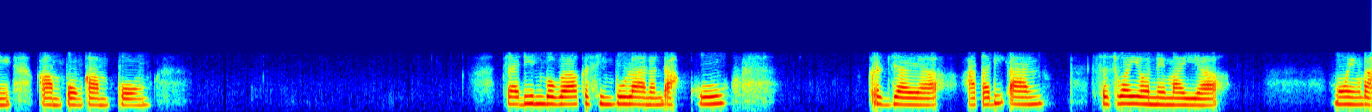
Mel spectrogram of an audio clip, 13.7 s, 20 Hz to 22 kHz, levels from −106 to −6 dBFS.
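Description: G.729 codec damage runs through the whole speech clip and is plainly audible. The speech is rebuilt from a vocal tract filter, a pitch predictor and a handful of pulses per frame, so it sounds slightly rough and synthetic. The band is limited to roughly 200 Hz to 3.4 kHz, removing low warmth and upper sibilance. This fits the 8 kbit/s G.729A variant.

VoIP packet loss concealed by the speech codec occurs from 7.38 to 7.45 s, where about 40 ms of audio went missing, consistent with two lost packets. The decoder filled the gap by extrapolating from its last pitch and filter settings while lowering the gain, so the sound stretches into a brief buzzy tone or coloured noise that fades. Because each frame builds on the previous one, the speech stays weakened and distorted slightly past 7.45 s before it recovers.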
